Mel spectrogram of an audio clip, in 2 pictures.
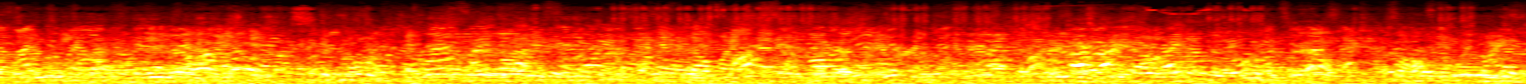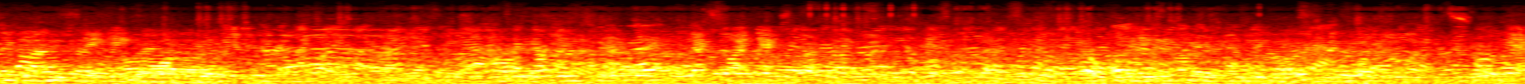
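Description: Several people talking at once on the street, their voices overlapping into an unintelligible chatter, with one brief louder moment about eight seconds in.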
